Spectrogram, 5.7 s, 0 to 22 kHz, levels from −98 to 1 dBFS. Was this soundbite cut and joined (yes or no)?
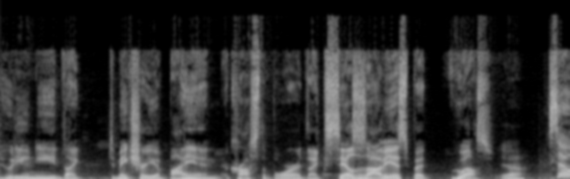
no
